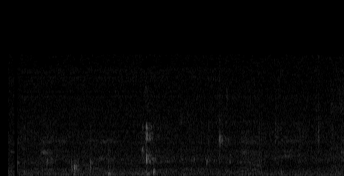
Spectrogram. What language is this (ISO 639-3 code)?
ces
